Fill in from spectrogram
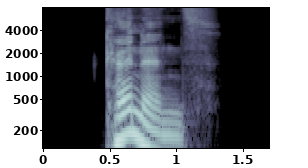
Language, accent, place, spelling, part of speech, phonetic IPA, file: German, Germany, Berlin, Könnens, noun, [ˈkœnəns], De-Könnens.ogg
- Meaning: genitive singular of Können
